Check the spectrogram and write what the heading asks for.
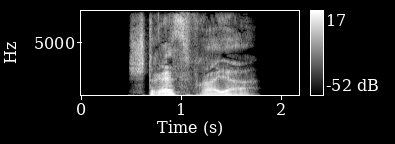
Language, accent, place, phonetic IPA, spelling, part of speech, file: German, Germany, Berlin, [ˈʃtʁɛsˌfʁaɪ̯ɐ], stressfreier, adjective, De-stressfreier.ogg
- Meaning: inflection of stressfrei: 1. strong/mixed nominative masculine singular 2. strong genitive/dative feminine singular 3. strong genitive plural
